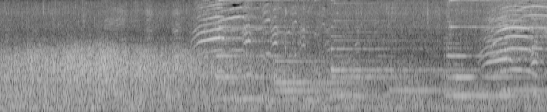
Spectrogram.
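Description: Intro music: held steady tones over a dense, noisy wash, with quick high arching glides about a second and a half in and again near the end.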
